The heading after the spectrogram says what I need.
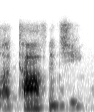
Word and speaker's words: autophagy: But A-U-T-O P-H-A-G-Y. So autophagy. It may look like autophagy, right? But it's autophagy.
